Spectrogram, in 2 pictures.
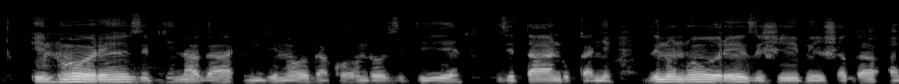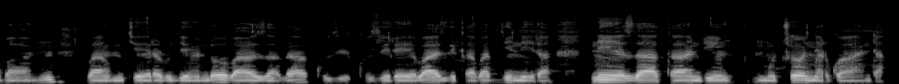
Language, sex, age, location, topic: Kinyarwanda, male, 18-24, Musanze, government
